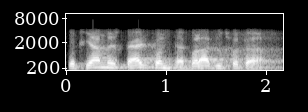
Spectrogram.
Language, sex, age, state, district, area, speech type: Urdu, male, 30-45, Bihar, Khagaria, rural, conversation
